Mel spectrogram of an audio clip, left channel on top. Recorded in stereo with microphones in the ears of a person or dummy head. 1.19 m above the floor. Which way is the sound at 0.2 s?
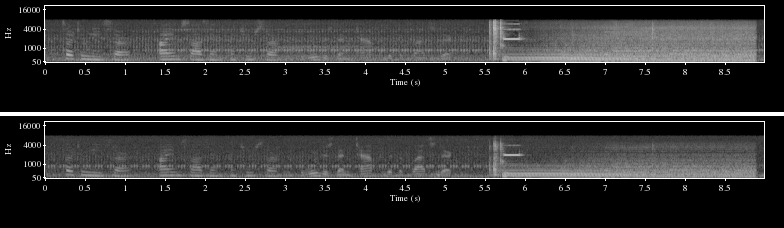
30° left (ahead or behind).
